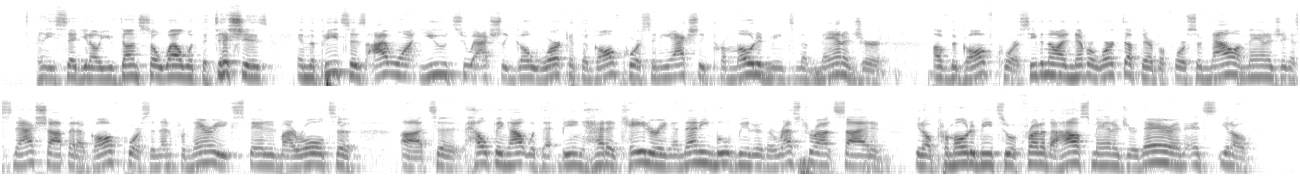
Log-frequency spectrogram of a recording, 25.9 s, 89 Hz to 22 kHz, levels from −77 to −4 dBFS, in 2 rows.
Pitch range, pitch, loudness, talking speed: 155-180 Hz, 165 Hz, -41 LUFS, 235 wpm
